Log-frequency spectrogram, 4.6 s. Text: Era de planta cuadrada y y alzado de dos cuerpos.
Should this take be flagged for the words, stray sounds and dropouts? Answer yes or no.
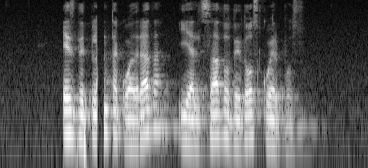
yes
